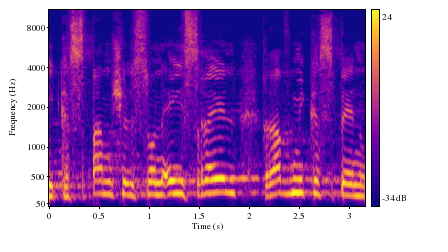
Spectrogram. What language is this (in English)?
Hebrew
